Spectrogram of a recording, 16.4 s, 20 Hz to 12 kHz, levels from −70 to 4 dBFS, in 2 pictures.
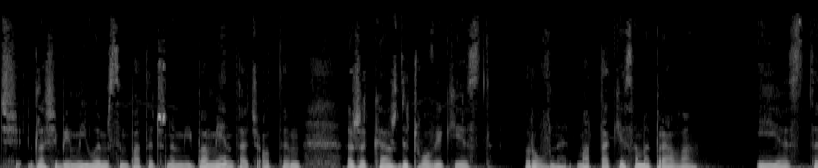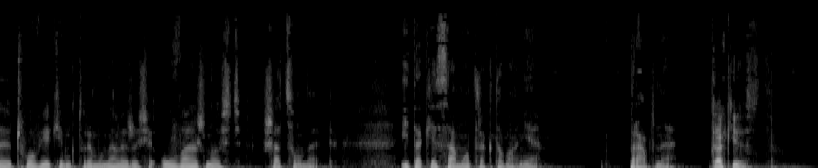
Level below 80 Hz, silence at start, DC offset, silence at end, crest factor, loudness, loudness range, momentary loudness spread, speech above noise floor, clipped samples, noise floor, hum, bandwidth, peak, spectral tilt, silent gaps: -46 dBFS; 0 s; under 0.1%; 0.2 s; 18 dB; -30 LUFS; 5 LU; 12 LU; 33 dB; under 0.1%; -62 dBFS; none; 11 kHz; -10 dBFS; -6.5 dB/octave; none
